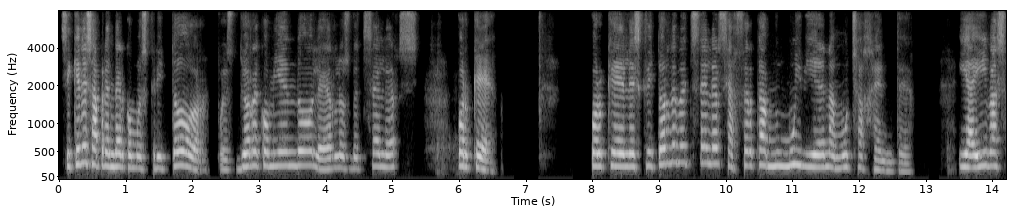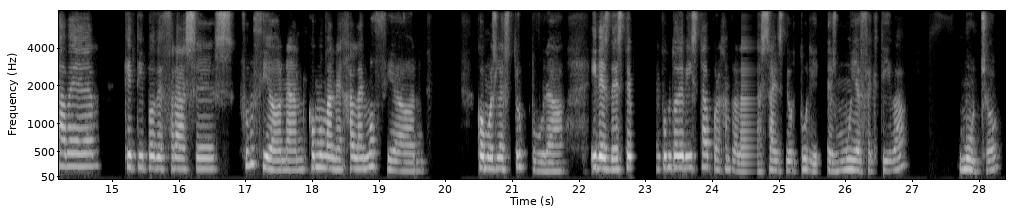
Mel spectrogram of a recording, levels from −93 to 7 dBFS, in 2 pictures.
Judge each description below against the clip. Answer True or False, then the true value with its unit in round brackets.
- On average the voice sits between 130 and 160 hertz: False (210 Hz)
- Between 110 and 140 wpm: True (125 wpm)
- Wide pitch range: False (4.6 semitones)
